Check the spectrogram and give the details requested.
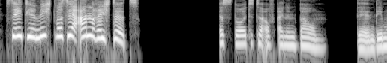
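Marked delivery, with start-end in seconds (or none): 0.1-1.9 put-on very high, loud child's cry; a little girl pleading with the grown-ups; desperate child. A narrator's reading. The child pointing at the melting tree, pleading: high desperate cry.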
